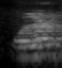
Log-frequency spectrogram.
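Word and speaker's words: Wöhler: ओलर पढ़ते हैं, लिखते हैं इसको हिंदी में ओलहर। हाँ, यहाँ पे जब आप उच्चारण करोगे तो यहाँ पे ह साइलेंट होता है।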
